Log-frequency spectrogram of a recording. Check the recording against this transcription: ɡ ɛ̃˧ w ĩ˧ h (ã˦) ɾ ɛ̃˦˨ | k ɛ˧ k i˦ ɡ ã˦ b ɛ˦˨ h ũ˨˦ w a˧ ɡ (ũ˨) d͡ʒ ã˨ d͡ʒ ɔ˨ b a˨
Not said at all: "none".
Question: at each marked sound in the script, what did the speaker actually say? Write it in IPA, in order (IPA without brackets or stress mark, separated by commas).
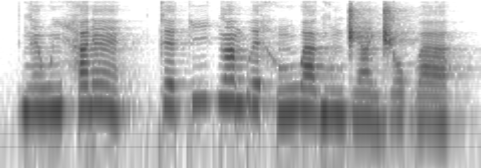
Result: a˦, ũ˧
